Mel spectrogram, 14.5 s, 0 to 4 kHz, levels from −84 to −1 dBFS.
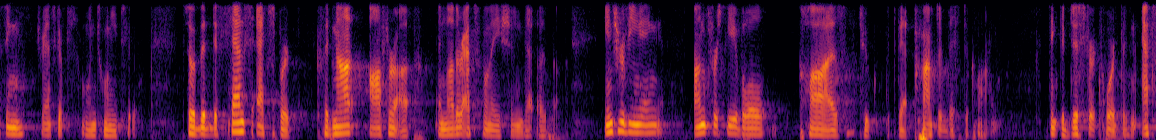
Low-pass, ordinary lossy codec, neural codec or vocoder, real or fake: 3.6 kHz; Opus, 16 kbps; codec, 16 kHz, 2 kbps, X-Codec, HuBERT features, trained on general audio; fake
